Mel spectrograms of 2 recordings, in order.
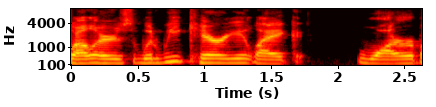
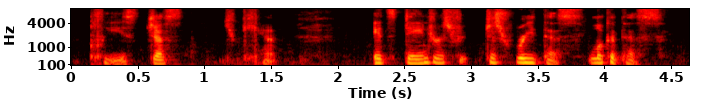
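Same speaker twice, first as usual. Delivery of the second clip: hushed, urgent sotto voce whisper; 10 dB quieter than usual. In a tabletop game, a player's character speaks in a crowded space, sotto voce. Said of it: "I am trying to be like sotto voce".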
